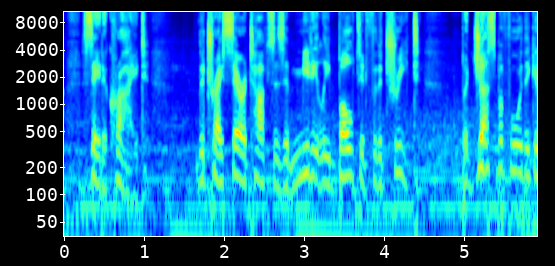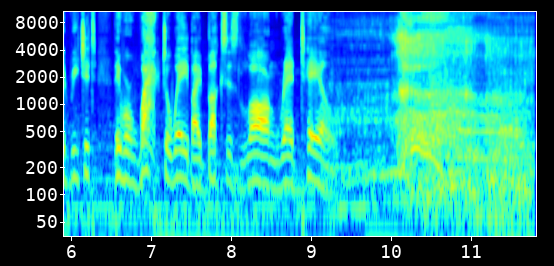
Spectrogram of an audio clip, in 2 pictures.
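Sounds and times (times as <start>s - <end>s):
speech: 0.3s - 11.4s
deep rumbling dinosaur roar: 9.2s - 11.7s.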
